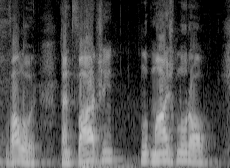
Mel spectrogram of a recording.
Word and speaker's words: Valour: e dar valor e muitas pessoas pronunciavam de uma forma francesa valor valor portanto mas é valor portanto Vargem mais lorol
